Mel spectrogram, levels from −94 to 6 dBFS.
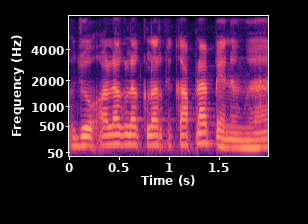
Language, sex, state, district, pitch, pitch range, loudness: Hindi, male, Jharkhand, Garhwa, 160 Hz, 140-165 Hz, -17 LUFS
